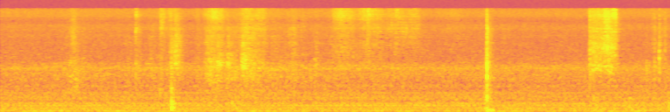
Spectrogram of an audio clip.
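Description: Faint steady low background hum with two short, sharp taps about three seconds apart and a few brief light rustles.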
